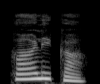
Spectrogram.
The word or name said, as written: ಖಳ್ಗಿ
